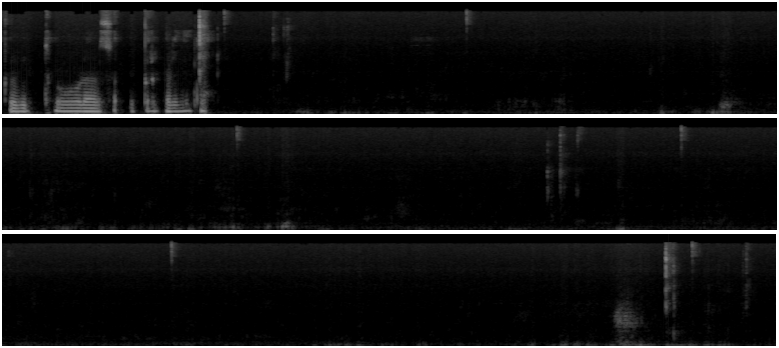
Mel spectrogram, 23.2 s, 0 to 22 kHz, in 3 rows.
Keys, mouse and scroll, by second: 0.3 space, 1.2 alt+click, 5.0 space, 6.8 click, 10.9 click.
